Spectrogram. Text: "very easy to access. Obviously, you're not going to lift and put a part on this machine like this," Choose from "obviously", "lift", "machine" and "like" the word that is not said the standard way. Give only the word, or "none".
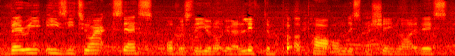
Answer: none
